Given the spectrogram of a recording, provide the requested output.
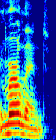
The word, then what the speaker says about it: Maryland: then you have to say it properly. You have to say it Merland.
